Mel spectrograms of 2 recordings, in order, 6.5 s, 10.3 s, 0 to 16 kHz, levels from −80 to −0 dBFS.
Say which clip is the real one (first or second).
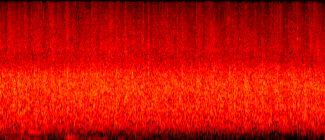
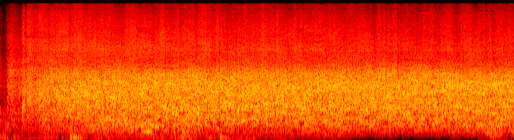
first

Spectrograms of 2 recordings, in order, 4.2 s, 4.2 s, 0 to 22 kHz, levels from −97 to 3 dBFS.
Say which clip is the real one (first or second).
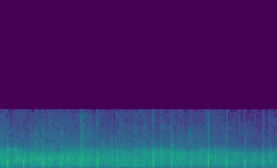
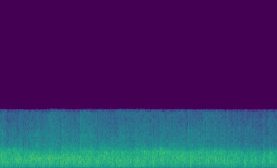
first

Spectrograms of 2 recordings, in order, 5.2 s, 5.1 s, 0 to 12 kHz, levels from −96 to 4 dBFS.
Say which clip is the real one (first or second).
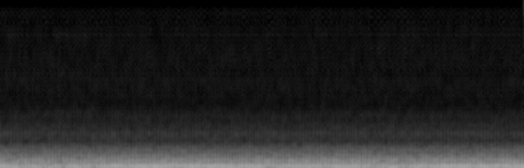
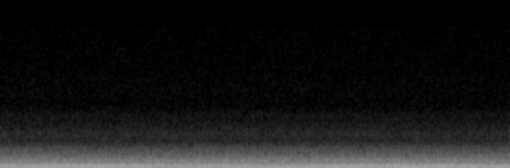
second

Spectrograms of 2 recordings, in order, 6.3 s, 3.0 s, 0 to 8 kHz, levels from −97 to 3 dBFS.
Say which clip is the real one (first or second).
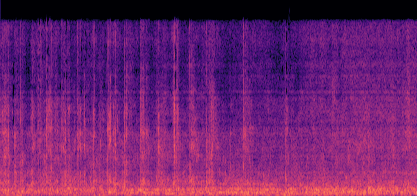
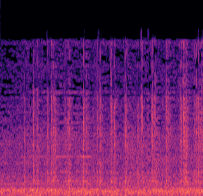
second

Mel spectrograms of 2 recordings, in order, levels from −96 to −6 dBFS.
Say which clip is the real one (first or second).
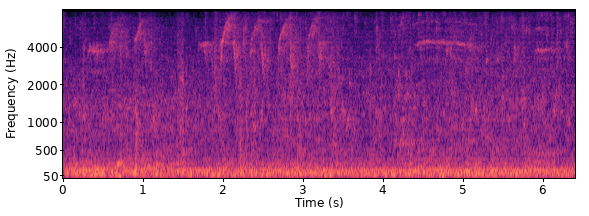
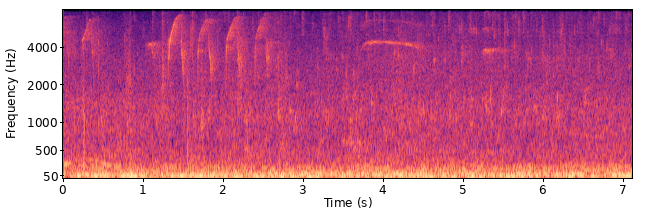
second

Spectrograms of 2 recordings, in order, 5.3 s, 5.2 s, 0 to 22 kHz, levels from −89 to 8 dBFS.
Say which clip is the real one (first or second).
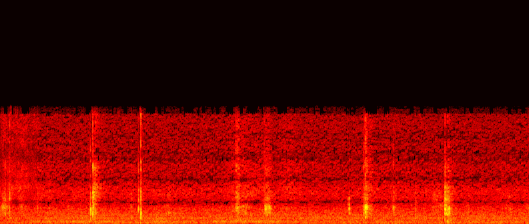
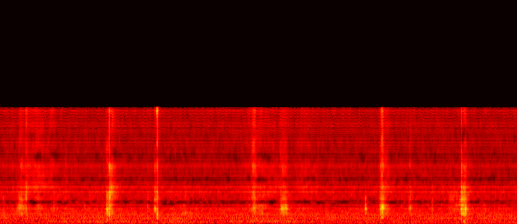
first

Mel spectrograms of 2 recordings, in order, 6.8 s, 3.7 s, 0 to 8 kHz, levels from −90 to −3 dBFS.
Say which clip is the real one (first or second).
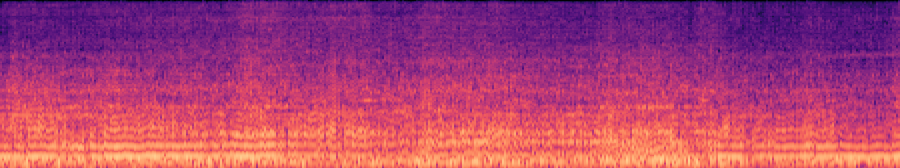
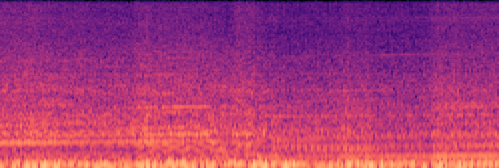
second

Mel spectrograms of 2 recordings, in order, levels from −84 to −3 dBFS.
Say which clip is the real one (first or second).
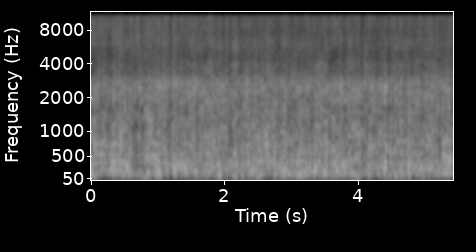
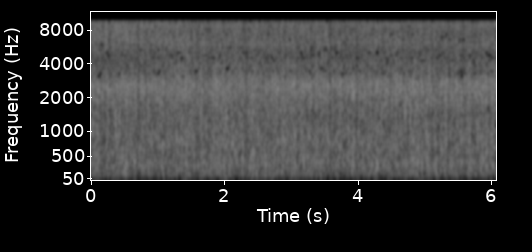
second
